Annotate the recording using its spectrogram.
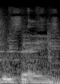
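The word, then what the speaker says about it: Tbusage: Yes, it's pronounced Chusage. T-B-U-S-A-G-E.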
